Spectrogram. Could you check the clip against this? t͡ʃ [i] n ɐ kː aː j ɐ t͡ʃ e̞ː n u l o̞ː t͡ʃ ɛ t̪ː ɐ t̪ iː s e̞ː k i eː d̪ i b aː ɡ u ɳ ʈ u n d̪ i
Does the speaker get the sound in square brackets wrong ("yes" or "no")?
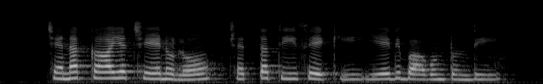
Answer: yes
